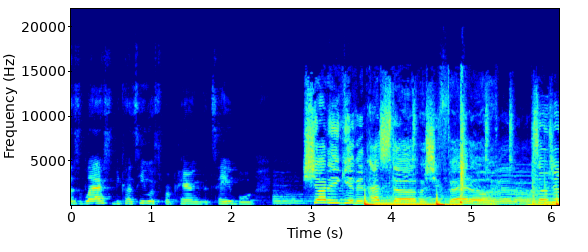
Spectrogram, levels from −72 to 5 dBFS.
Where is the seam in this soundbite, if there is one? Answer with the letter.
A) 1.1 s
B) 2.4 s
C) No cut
B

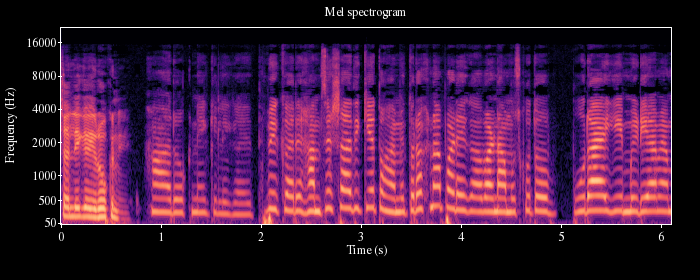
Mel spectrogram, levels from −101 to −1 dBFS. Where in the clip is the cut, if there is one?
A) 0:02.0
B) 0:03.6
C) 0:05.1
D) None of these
A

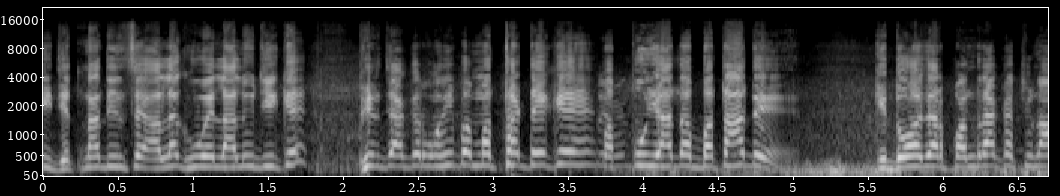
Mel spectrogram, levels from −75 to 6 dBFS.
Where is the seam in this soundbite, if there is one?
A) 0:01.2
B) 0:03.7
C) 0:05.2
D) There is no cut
B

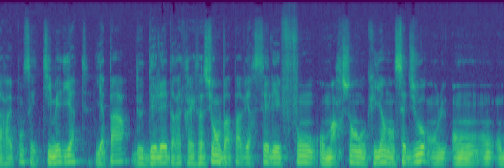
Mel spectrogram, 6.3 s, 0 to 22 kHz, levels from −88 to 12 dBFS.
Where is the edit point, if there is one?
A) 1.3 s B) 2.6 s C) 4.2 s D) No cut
A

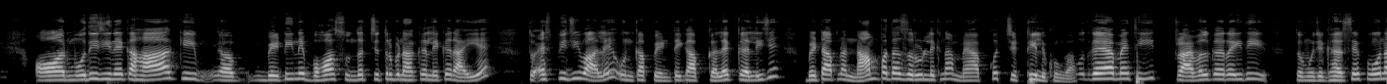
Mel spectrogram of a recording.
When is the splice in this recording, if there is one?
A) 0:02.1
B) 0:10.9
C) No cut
B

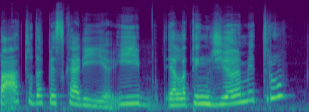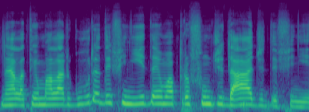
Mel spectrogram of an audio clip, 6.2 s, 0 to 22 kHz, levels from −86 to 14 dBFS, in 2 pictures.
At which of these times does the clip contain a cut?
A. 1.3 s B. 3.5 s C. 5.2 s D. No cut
A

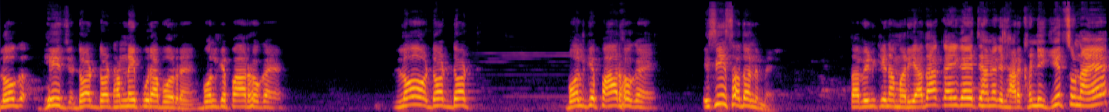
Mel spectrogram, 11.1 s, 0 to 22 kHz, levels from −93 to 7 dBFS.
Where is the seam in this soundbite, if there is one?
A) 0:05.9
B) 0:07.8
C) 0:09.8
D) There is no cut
D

